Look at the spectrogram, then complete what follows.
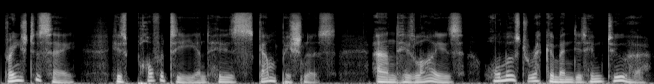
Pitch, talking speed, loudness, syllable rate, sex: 120 Hz, 145 wpm, -18 LUFS, 4.5 syllables/s, male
